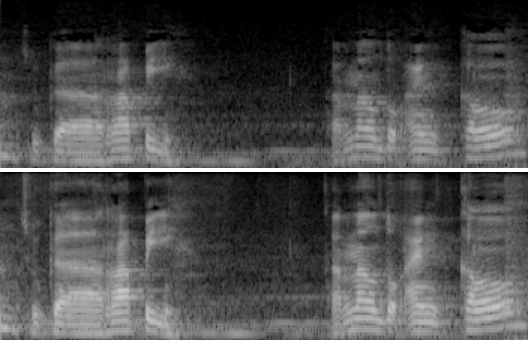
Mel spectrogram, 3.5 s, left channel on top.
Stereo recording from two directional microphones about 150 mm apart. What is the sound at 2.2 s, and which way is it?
Speech, 20° right (ahead or behind).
